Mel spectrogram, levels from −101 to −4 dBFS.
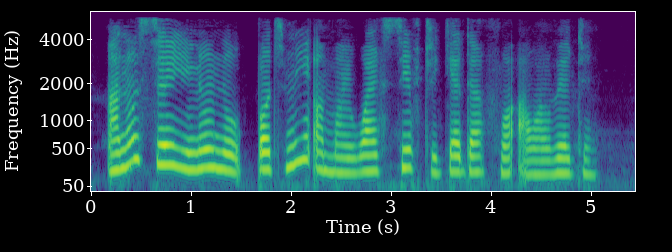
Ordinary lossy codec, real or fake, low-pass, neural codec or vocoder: MP3, 48 kbps; fake; 5.4 kHz; codec, 16 kHz in and 24 kHz out, 1.1 kbps, FireRedTTS-2 codec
